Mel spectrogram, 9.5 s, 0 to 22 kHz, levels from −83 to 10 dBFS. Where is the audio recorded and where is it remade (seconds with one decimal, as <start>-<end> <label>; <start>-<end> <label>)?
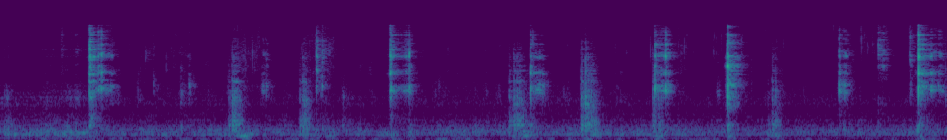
0.0-0.9 remade; 0.9-3.5 recorded; 3.5-4.1 remade; 4.1-9.5 recorded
